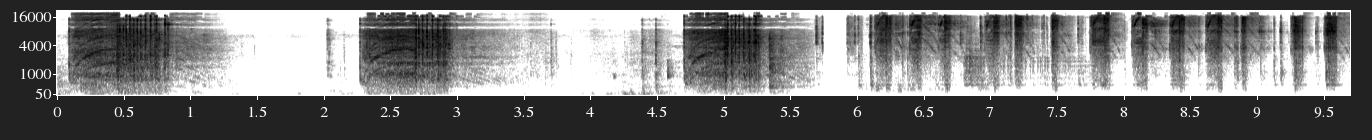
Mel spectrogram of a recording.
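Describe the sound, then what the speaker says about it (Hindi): A power wrench tightens the oil sump bolts on a Maruti BS6 engine, firing three loud, sustained whirring bursts, then a quicker run of sharp ratcheting clicks and short buzzes. "with the help of power wrench से हम इसको टाइट"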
